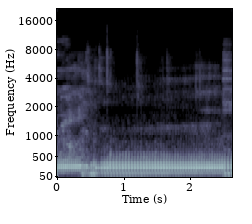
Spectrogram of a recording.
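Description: A Honda CRF 300L motorcycle pulling away on a ride through Iceland's Westfjords: a loud, close single-cylinder engine with a steady rapid thumping pulse and some clatter at the start.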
